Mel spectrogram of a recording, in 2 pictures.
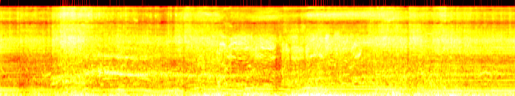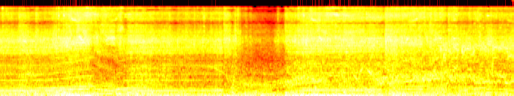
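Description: Cars crash and scrape against each other with metallic crunches.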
